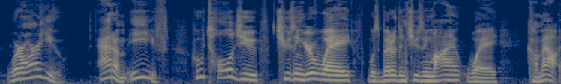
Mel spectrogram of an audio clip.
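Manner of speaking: soft, searching call of God; gentle calling. Acted. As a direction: call them out softly, with pauses. God's gentle altar call.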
